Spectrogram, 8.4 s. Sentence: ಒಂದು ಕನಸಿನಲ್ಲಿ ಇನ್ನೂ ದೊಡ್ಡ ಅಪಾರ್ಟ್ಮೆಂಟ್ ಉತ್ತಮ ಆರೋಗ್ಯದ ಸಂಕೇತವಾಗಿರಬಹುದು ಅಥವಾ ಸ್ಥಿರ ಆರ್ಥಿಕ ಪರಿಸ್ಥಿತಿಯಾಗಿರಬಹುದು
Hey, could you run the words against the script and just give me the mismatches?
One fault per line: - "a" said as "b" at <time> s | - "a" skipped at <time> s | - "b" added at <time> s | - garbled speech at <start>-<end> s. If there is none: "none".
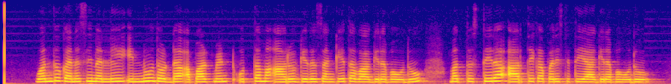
- "ಅಥವಾ" said as "ಮತ್ತು" at 5.6 s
